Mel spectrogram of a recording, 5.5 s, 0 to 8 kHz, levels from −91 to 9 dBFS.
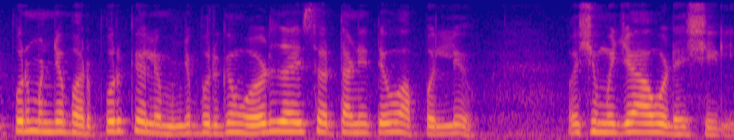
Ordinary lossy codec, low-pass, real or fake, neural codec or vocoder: none; 7.2 kHz; real; none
